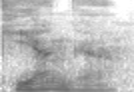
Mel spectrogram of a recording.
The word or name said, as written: kianga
